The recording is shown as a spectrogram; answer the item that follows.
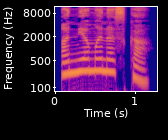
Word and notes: ಅನ್ಯಮನಸ್ಕೆ: anyamanaske

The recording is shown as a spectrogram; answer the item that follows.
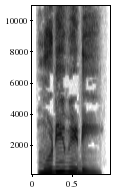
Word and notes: ಮೀಟುವಡೆ: mīṭuvaḍ3

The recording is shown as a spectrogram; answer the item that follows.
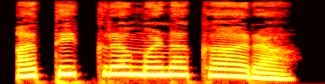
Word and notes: ಅತಿಕ್ರಮಣಕಾರ: atikramaṇakāra

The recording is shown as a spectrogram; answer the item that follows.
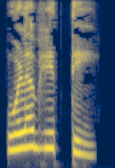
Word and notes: ಒಳಬದಿ: oḷabadi

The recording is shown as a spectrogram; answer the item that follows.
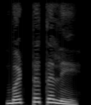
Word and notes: ಬಟ್ಟದಲೆ: baṭṭadale

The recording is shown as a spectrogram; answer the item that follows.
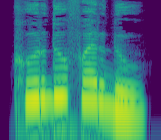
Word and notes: ಖುರ್ದುಫರ್ದು: kannada

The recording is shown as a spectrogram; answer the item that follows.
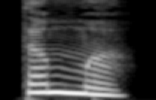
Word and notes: ಧಮ್ಮ: Kannada

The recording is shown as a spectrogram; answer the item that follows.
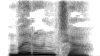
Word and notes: ಬರುಂಚ: Kannada

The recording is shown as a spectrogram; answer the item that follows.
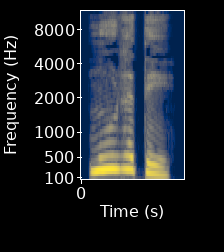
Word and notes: ಮಡದಿ: maḍadi

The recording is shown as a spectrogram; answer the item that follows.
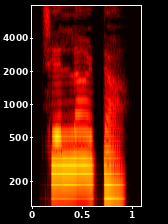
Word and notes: ಚಲ್ಲಾಟ: callāṭa

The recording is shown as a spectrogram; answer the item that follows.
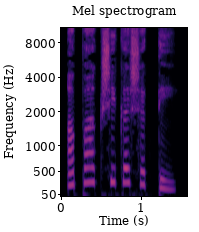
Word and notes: ಅಪಾಕ್ಷಿಕಶಕ್ತಿ: kannada

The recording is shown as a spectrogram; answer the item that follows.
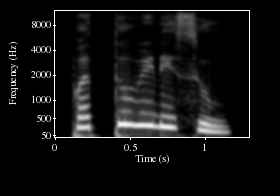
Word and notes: ಪತ್ತುವಿಡಿಸು: pattuviḍisu

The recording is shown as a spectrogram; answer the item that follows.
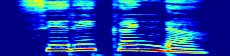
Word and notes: ಸಿರಿಖಂಡ: Kannada; siri khaṇḍe

